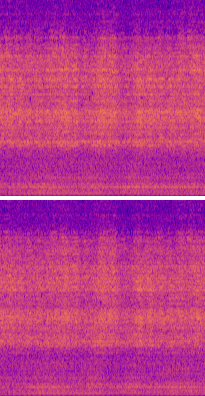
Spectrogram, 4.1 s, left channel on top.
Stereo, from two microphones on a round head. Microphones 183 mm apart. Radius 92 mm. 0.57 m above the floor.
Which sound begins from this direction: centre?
An insect, at 0.0 s.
